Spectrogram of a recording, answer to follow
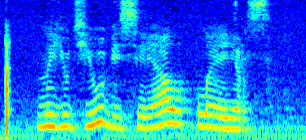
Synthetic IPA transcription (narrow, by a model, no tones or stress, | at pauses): nəjut̪ʲjubʲɪsʲɪɾʲɪalˠplˠejərs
